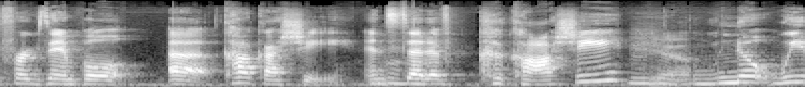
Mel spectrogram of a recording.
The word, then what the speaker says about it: Kakashi: saying for example uh Kakashi instead of Kakashi. No, we don't have words that are pronounced that way. We're we're sort of split like the um the emphasis is split kakashi.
